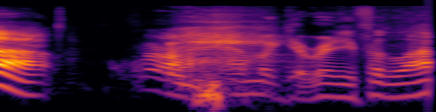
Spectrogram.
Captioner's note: groans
